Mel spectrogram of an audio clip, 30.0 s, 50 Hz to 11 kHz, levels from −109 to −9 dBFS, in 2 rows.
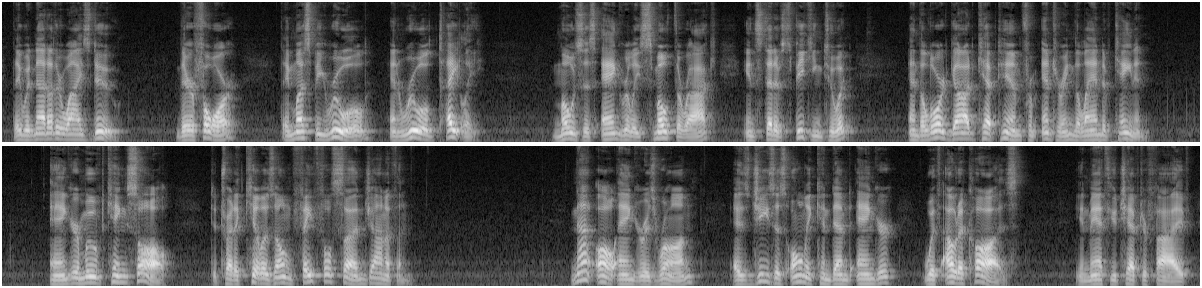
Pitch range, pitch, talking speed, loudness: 105-150 Hz, 120 Hz, 130 wpm, -28 LUFS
